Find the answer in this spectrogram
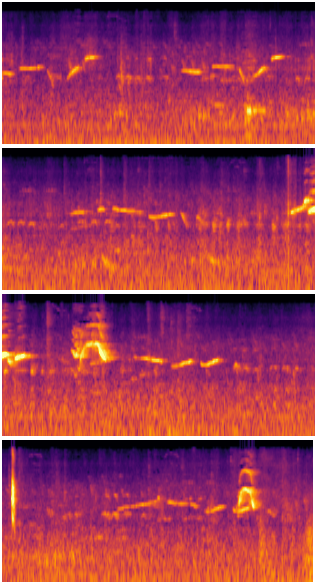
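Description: Birds chirping, with many brief whistled notes that slide up or down, and louder calls about eight seconds in, again about a second and a half later, and once near the end. A single sharp click about twelve and a half seconds in.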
